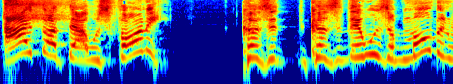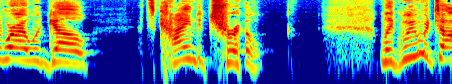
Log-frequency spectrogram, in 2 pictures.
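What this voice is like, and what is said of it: Usual voice. Nothing is said of it.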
